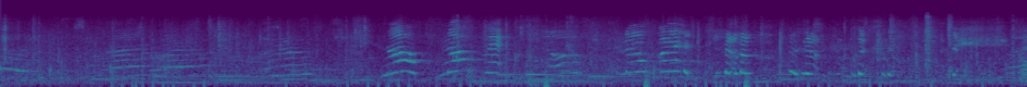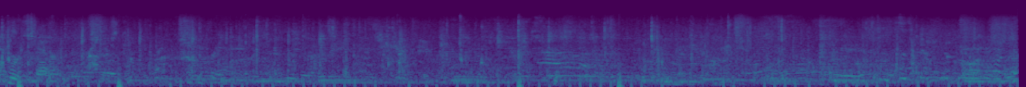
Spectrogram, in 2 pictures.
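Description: A choir of young girls sings together in a hall, heard from the audience.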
